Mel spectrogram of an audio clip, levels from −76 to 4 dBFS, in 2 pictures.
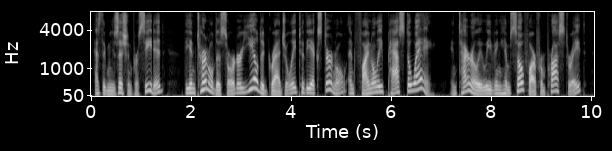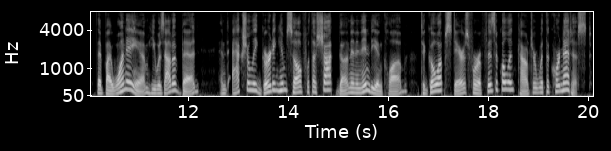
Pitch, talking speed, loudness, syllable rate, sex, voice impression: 165 Hz, 165 wpm, -19 LUFS, 5.0 syllables/s, male, masculine, adult-like, cool, sincere, friendly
